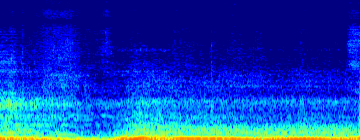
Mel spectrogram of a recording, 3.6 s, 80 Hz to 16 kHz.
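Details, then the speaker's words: 1982 Porsche 928, dirty, started with throttle nursed: deep V8 rumble that dips and sags then recovers and wanders, drifting and then stopping; hunting idle, cause not identified. "So that's idle drift. It drifts and then stops. So that's the way it's idling right now."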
